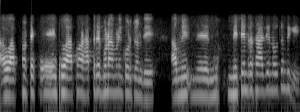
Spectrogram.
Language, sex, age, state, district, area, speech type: Odia, male, 45-60, Odisha, Koraput, urban, conversation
